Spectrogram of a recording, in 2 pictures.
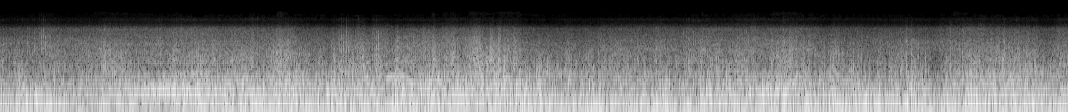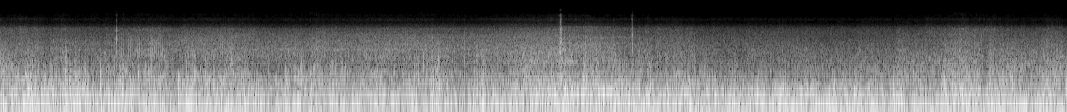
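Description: Wind buffeting a helmet-mounted microphone on a moving off-road motorcycle, steady and loud, with the bike's engine running underneath it.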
